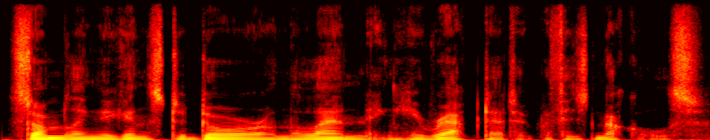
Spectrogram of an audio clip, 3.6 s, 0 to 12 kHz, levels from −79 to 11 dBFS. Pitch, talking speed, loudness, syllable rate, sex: 105 Hz, 235 wpm, -19 LUFS, 5.5 syllables/s, male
